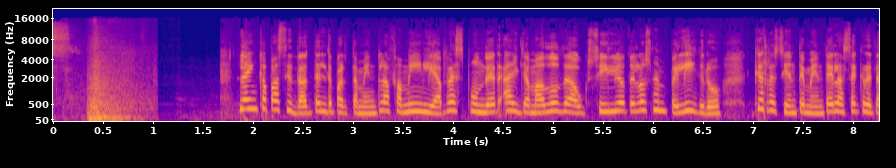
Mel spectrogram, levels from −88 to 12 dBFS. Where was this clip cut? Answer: cut 1; at 3.3 s // cut 2; at 3.9 s // cut 3; at 6.0 s // cut 4; at 7.1 s

